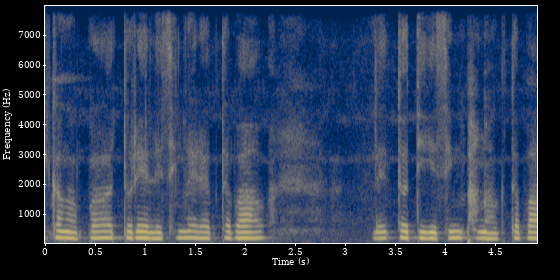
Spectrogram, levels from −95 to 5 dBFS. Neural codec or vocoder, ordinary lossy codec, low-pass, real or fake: none; none; none; real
